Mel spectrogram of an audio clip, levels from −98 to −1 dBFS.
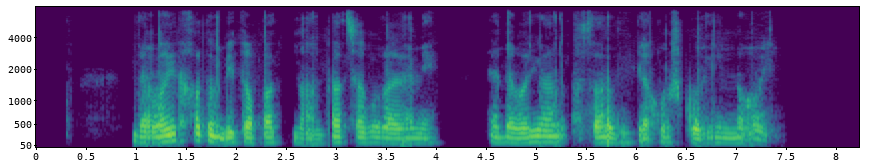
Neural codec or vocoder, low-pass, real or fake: codec, 44.1 kHz, 3.4 kbps, Pupu-Codec; 7.2 kHz; fake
